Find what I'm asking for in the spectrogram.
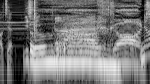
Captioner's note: groans of mental anguish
